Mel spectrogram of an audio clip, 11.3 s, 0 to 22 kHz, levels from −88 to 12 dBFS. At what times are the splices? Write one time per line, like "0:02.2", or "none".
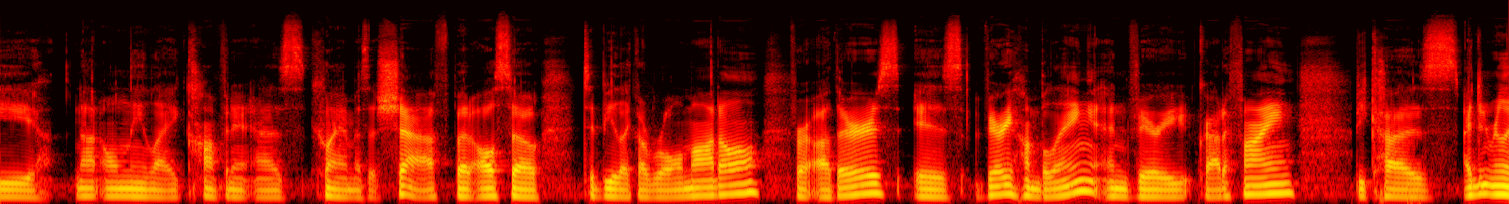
0:01.4
0:02.4
0:05.8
